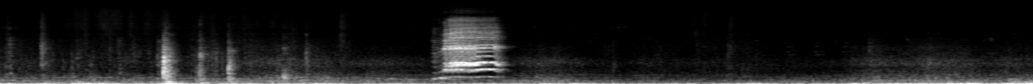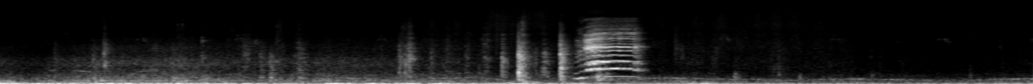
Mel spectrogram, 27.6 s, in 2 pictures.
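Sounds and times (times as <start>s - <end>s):
puszta wind in Hortobágy National Park: 0.0s - 27.5s
domestic goat in Hortobágy National Park: 5.8s - 6.8s, 21.2s - 22.6s.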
